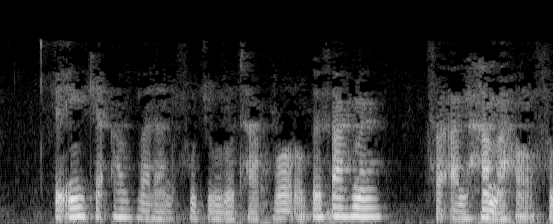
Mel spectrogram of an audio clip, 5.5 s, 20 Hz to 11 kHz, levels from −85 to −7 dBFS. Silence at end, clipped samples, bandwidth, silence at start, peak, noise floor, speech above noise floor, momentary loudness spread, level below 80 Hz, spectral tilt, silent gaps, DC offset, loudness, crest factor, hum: 0 s; under 0.1%; 6.2 kHz; 0.55 s; -6 dBFS; -50 dBFS; 28 dB; 11 LU; -42 dBFS; -9.5 dB/octave; none; under 0.1%; -23 LUFS; 16 dB; none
